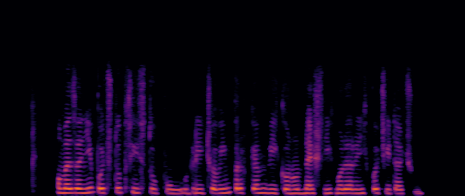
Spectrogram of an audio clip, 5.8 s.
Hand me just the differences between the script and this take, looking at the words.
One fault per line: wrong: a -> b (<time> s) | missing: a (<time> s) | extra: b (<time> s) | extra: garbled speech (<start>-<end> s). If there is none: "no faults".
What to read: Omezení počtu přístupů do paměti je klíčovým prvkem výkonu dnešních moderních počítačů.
missing: do paměti je (2.4 s)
